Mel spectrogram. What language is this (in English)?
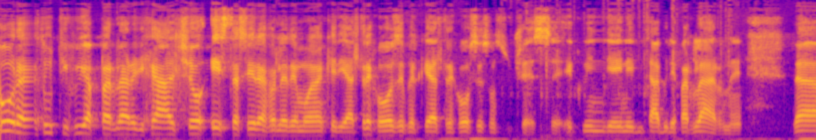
Italian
